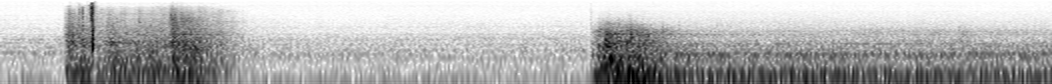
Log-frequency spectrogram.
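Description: A sliding door in the video game Robocop: Rogue City swishes open with a brief mechanical rush, then a second heavier slide follows and settles into a steady low rumbling hum.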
